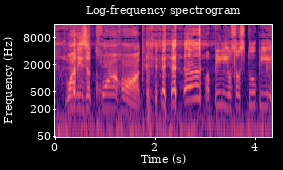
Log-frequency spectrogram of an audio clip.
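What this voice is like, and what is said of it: Ambiguous mixed put-on accent. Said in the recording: “potentially racially ambiguous accent ... a real melange of accents”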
